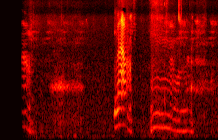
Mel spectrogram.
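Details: A cat, filmed as a funny pet moment, gives a short drawn-out meow with rich harmonics that bend slightly downward, preceded by a brief bright squeaky cry and faint softer sounds earlier.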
